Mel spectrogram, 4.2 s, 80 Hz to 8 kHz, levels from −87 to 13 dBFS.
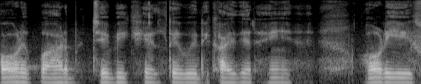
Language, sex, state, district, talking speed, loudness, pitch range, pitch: Hindi, male, Bihar, West Champaran, 170 wpm, -21 LUFS, 120-125 Hz, 125 Hz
